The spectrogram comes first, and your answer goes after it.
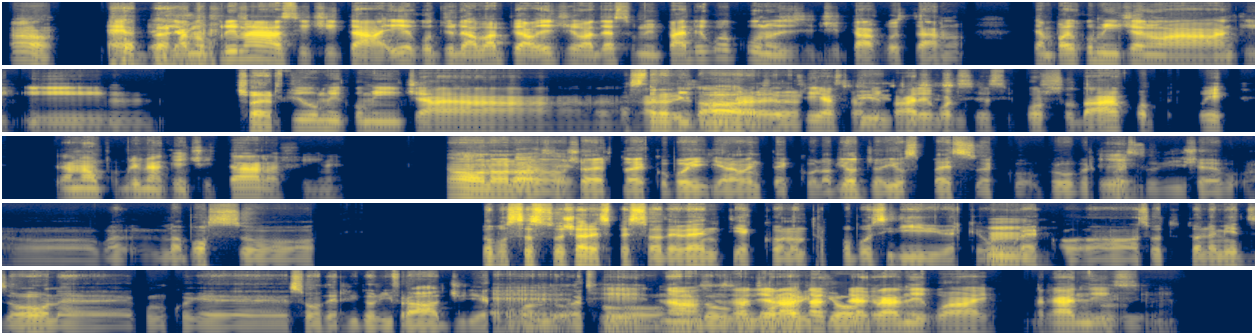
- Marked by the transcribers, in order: laughing while speaking: "Eh beh"; other background noise; "proprio" said as "propro"; "soprattutto" said as "sotutto"
- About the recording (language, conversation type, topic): Italian, unstructured, Preferisci una giornata di pioggia o una di sole?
